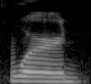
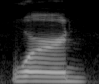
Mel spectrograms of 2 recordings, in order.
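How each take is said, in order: Both takes have the same delivery.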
